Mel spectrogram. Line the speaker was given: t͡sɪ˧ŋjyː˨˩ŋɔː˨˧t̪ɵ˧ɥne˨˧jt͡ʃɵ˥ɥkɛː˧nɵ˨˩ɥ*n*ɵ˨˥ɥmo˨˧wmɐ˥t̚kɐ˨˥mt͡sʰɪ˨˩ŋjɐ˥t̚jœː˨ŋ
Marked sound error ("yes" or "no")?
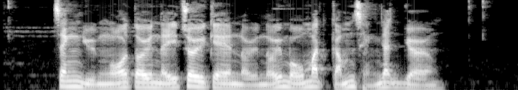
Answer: no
